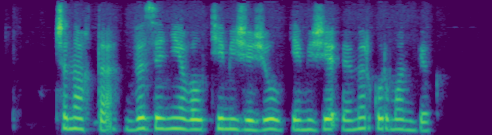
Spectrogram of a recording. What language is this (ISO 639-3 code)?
chv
